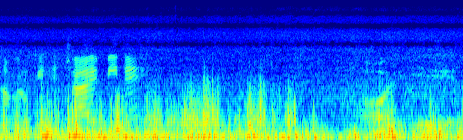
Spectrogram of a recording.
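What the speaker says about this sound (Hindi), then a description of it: "इतनी तेज हवा चल रही है।" Near the Manthoka waterfall in Shigar, Pakistan, a strong wind roars in loud, continuous rumbling gusts across the microphone, while someone talks underneath the blustery noise.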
